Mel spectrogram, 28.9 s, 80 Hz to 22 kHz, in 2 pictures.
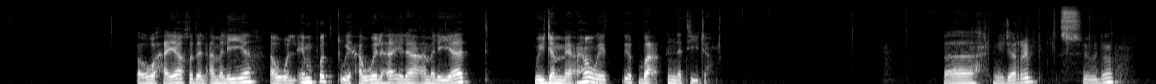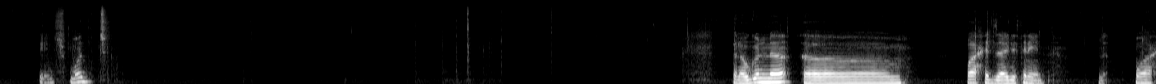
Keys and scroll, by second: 9.2 Escape, 10.3-11.3 typing, 12.5-16.2 typing, 17.4 typing, 20.0-23.0 typing, 26.1-28.9 typing.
